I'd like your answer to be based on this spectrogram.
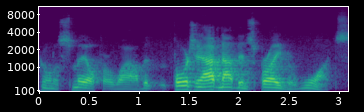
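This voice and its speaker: With ordinary pitch variation, a man speaks in a Southern US accent. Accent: Southern American. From northern Alabama. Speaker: retired judge and historian. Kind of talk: podcast interview answer.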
